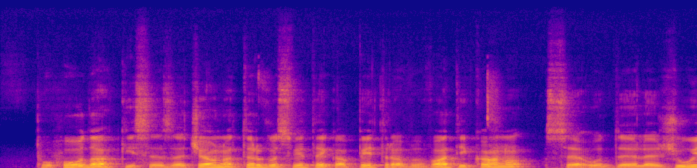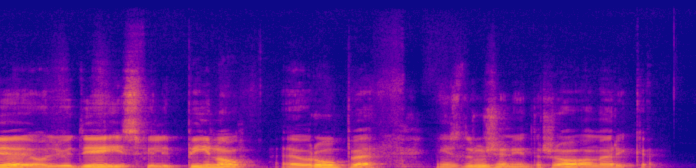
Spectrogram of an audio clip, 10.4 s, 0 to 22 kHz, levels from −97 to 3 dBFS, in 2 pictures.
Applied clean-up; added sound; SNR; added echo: neural mask model Resemble Enhance denoiser.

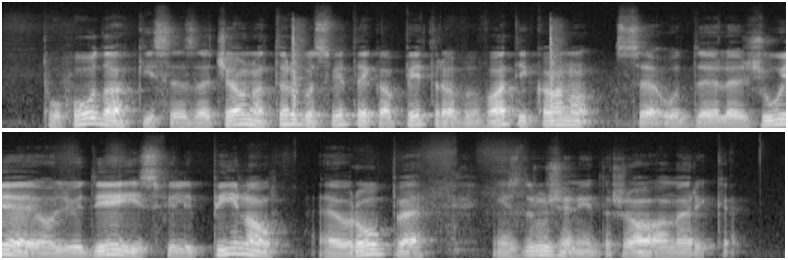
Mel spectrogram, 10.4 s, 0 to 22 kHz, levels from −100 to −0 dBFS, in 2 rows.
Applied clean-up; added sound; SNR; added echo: none; Snare drum; 17 dB; none.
